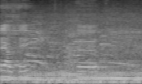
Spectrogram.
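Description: Speech: a man talking in an outdoor interview, with no other distinct sound standing out.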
